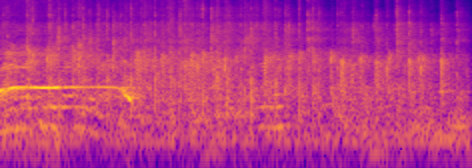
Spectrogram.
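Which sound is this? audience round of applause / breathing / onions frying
audience round of applause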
